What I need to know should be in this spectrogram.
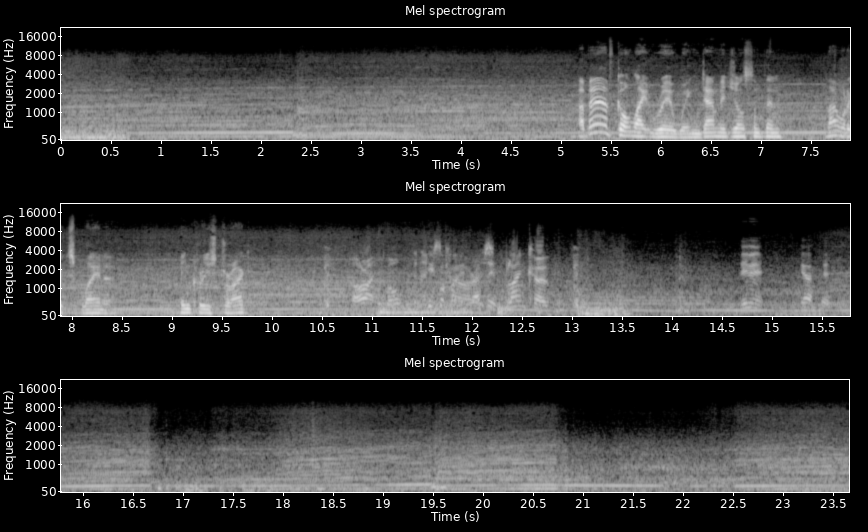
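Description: A racing car engine drones steadily, rising and falling with gear changes.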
